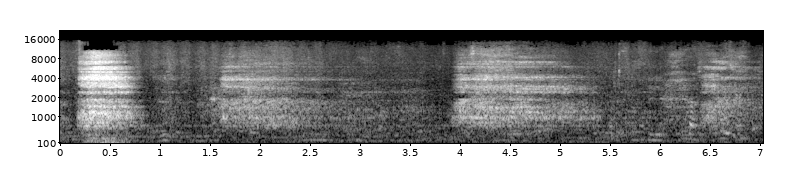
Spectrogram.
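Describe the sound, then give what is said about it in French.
Breath is blown into cupped hands to warm them against the cold. A short, sharp breath at the start is followed by a few longer, soft, airy exhales with quiet gaps between them. “on prend son souffle et on met les mains devant notre bouche et on souffle”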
